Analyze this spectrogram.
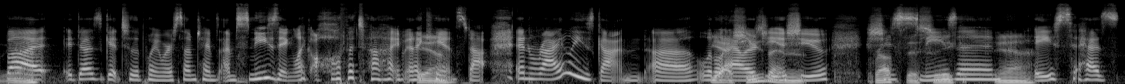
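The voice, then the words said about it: Slightly stuffy, different-sounding voice. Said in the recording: “my voice is different ... a little stuffy maybe”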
